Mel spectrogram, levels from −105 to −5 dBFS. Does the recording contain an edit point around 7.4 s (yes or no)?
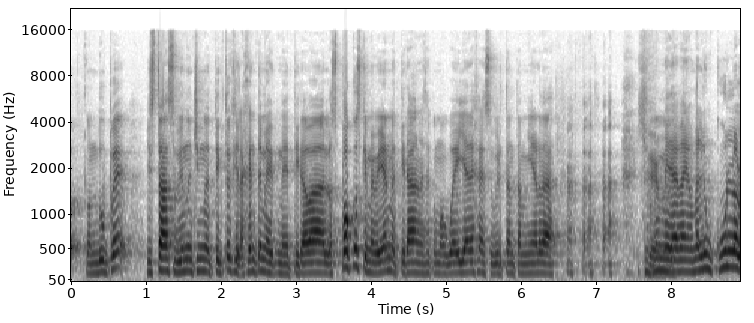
no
